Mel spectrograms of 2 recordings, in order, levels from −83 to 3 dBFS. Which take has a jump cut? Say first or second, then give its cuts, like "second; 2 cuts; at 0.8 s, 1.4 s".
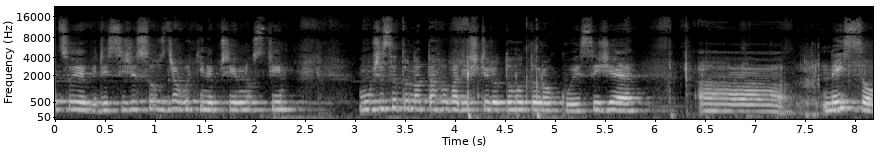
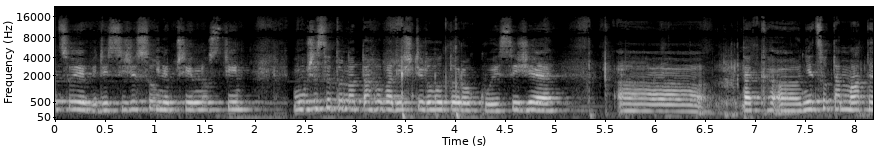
second; 4 cuts; at 1.0 s, 2.3 s, 3.7 s, 6.9 s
